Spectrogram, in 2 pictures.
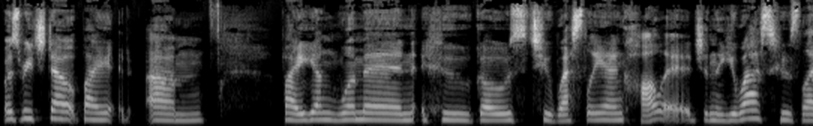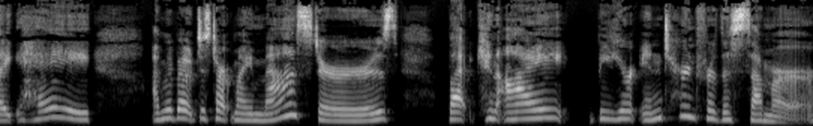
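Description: An ordinary speaking voice talks at a fairly slow pace with ordinary pitch variation and very even loudness, on a very clean recording with a silent background. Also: woman, medium pitch for a woman. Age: 40s. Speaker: body image coach and podcaster. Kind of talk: casual chat.

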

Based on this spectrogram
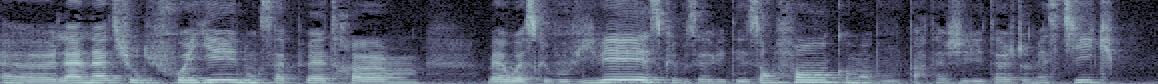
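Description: A woman with an ordinary speaking voice talks at a medium pitch and a moderate pace. Her intonation is fairly even, with big swings in loudness. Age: 30s. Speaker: expat sharing visa experience. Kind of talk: interview testimony.

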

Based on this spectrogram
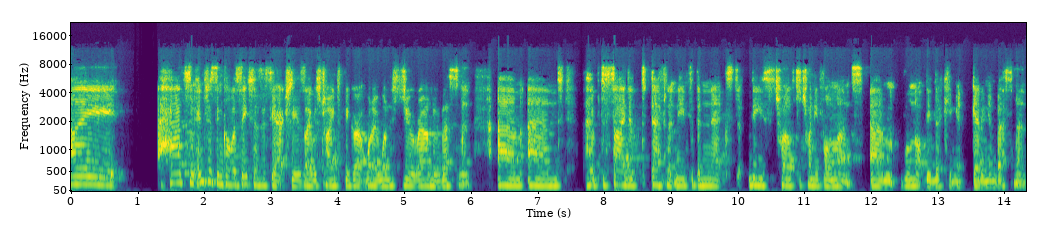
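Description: This woman talks at a moderate pace with a British accent, her voice very deep and low in pitch, with ordinary pitch variation. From UK, with childhood in Saudi Arabia, Nigeria and US. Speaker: fashion brand founder. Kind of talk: interview. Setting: remote call.

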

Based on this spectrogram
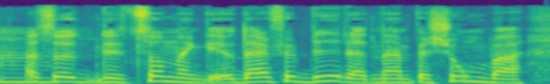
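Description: Ordinary pitch variation comes through above noticeable background noise. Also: woman. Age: 20s. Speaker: podcast host. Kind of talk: casual chat.

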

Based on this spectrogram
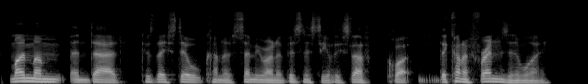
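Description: Over a quiet background, a man talks at a fairly quick pace in a fairly low pitch with ordinary pitch variation, an unremarkable speaking voice in a dry, close sound with no echo. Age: 20s. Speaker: podcast host and comedian. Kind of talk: casual chat.

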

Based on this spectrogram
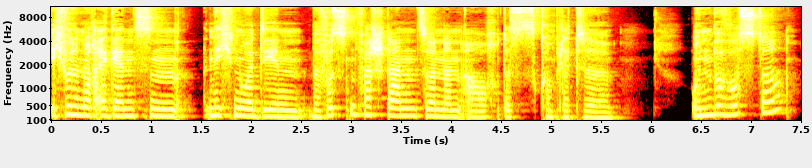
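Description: A woman at a medium pitch with ordinary pitch variation, a very slow pace and very even loudness. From Germany, Hannover. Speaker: mental coach. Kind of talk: interview.

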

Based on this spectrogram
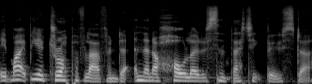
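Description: Speaking very fast with lively intonation, a woman with an English accent and fairly low pitch is heard on a very clean recording with a silent background. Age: 40s. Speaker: wellbeing brand founder. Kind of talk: casual chat.

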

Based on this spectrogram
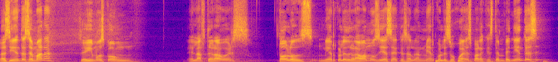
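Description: A man with a Guatemalan accent, high-pitched, lively in intonation, at a moderate pace. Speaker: podcast host. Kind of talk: casual chat.

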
